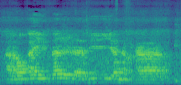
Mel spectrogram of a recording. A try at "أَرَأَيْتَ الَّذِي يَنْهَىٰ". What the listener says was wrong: Yanha. alladhi yanha. Masih yana, kurangi mantulnya.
